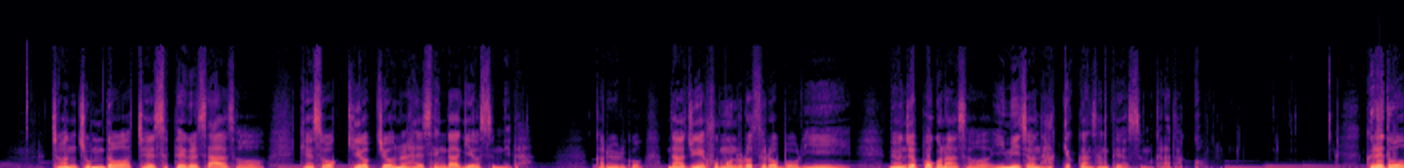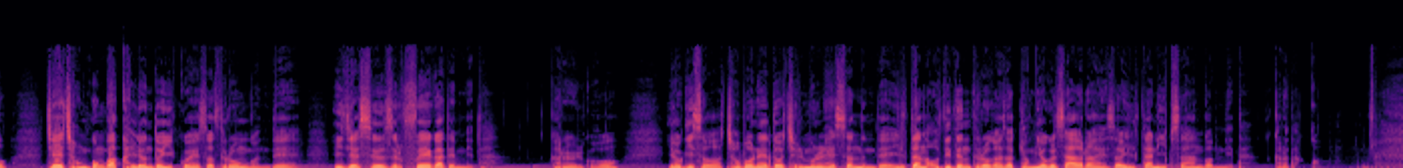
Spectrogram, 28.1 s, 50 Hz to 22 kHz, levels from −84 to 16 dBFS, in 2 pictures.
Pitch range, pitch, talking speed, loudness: 105-140 Hz, 125 Hz, 290 characters per minute, -14 LUFS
